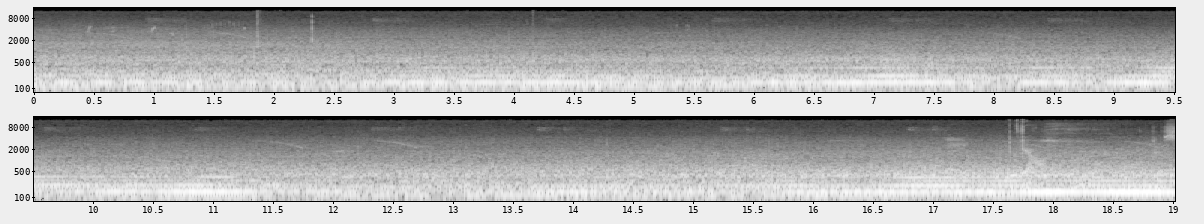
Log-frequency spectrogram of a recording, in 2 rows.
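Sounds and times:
engine humming: 0.0 - 19.0.

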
